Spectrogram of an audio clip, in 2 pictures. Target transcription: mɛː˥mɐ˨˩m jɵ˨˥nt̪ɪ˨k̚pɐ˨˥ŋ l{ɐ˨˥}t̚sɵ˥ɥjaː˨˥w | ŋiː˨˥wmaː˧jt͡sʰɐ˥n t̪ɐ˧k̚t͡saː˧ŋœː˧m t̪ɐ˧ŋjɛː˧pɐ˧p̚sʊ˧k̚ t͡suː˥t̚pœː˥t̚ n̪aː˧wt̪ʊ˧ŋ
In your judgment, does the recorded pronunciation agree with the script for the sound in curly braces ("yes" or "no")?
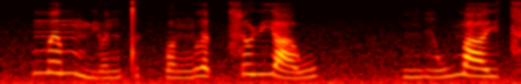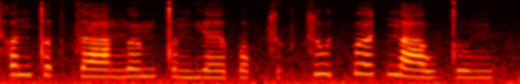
yes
